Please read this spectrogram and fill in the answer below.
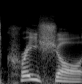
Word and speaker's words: Crawshaw: I guess Crawshaw is the correct pronunciation.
